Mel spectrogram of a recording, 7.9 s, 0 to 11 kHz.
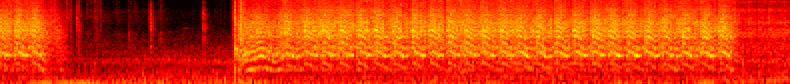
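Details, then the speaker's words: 1973 Dodge W200 truck, reportedly new carbureted V8 engine, first start after fitting a gas tank and a borrowed battery; short cranking, catches about 2.3 seconds, settles into even steady idle, no misses or knocks; normal cold start. "that fires right up we got a little bit of gas to it carburetor she's running real good man that idle is good gas tank battery fired right up heck yeah all right she's idling"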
